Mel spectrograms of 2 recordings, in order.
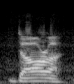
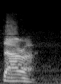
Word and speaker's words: Darragh: Most Americans, I have yet to meet an American who doesn't pronounce it Darragh, because the way you pronounce your ARs in the States is different to how we do it. Anyway, it's pronounced Darragh.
